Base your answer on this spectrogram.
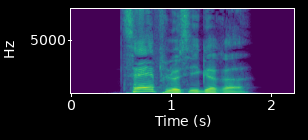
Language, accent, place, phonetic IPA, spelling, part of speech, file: German, Germany, Berlin, [ˈt͡sɛːˌflʏsɪɡəʁə], zähflüssigere, adjective, De-zähflüssigere.ogg
- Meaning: inflection of zähflüssig: 1. strong/mixed nominative/accusative feminine singular comparative degree 2. strong nominative/accusative plural comparative degree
